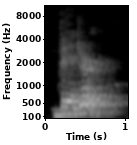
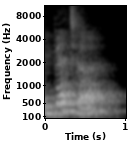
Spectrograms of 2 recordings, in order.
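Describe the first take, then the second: First: The t is not clearly pronounced. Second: The t is clearly pronounced. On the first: "Americans say better" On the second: "the British say better"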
